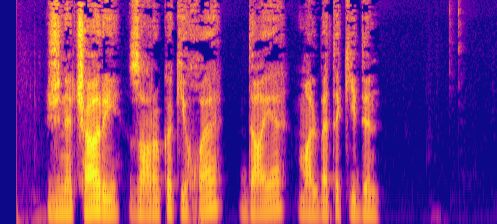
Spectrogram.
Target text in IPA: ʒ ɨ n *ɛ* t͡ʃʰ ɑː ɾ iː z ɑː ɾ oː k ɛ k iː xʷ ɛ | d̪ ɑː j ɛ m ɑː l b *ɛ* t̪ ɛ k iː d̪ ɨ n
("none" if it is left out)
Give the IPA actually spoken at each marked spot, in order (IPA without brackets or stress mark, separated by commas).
ɛ, ɛ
